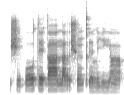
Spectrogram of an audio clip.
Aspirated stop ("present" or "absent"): absent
